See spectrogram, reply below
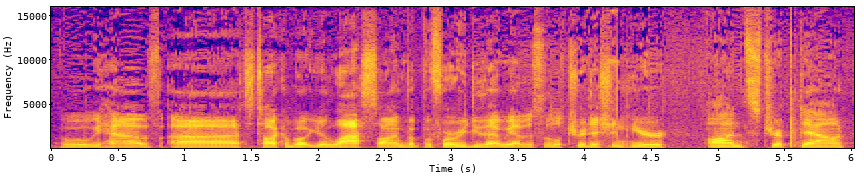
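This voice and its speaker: A man's voice: lowish voice, flat delivery, brisk. A man hosting a music show, interviewing a guest in an informal, chatty way. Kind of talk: casual on-camera music interview.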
